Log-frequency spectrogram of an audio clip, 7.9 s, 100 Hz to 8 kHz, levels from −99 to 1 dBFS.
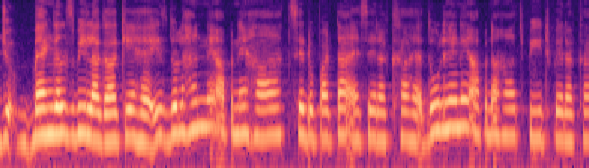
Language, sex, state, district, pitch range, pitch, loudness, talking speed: Hindi, female, Odisha, Sambalpur, 220-245 Hz, 230 Hz, -16 LUFS, 185 wpm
